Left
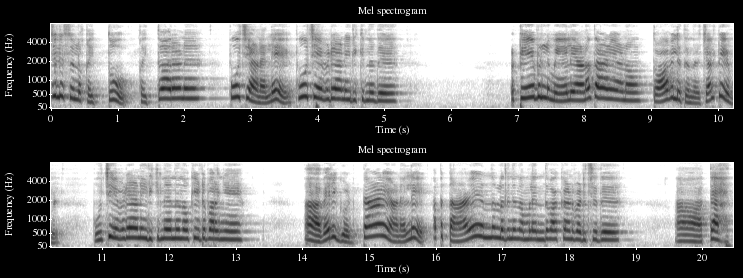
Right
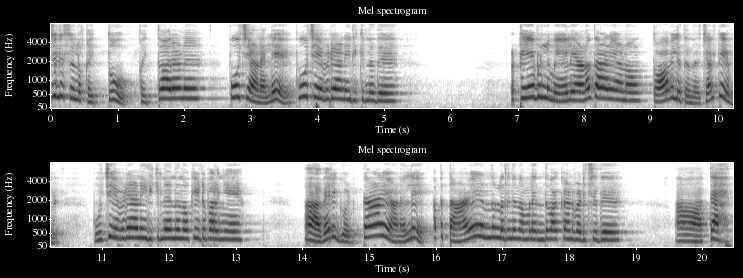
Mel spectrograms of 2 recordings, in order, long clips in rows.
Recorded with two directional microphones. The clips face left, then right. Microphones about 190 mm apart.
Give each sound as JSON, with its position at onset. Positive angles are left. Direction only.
{"t": 0.0, "sound": "a woman's voice", "side_deg": 30}
{"t": 6.8, "sound": "a woman's voice", "side_deg": 25}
